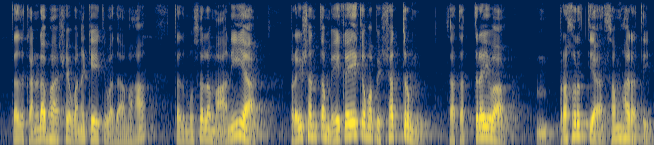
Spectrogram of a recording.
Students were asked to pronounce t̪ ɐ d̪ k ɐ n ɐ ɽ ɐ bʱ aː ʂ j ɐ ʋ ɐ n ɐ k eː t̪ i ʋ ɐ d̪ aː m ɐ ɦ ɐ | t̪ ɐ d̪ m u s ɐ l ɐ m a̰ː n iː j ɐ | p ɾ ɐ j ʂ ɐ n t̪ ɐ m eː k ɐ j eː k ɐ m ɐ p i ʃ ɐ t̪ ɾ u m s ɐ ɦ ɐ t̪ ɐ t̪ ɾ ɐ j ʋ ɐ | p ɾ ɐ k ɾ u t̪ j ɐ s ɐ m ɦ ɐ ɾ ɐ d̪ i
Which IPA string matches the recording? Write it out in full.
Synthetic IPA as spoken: t̪ ɐ d̪ k ɐ n ɐ ɽ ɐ bʱ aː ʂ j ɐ ʋ ɐ n ɐ k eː t̪ i ʋ ɐ d̪ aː m ɐ ɦ ɐ | t̪ ɐ d̪ m u s ɐ l ɐ m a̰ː n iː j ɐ | p ɾ ɐ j ʂ ɐ n t̪ ɐ m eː k ɐ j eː k ɐ m ɐ p i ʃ ɐ t̪ ɾ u m s ɐ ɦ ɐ t̪ ɐ t̪ ɾ ɐ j ʋ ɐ | p ɾ ɐ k ɾ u t̪ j ɐ s ɐ m ɦ ɐ ɾ ɐ t̪ i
